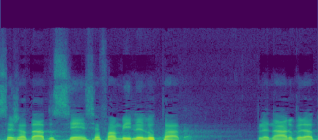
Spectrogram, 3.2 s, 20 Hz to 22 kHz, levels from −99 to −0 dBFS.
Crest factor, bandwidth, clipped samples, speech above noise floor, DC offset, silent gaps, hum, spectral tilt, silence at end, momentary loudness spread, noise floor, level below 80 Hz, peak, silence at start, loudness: 18 dB; 14 kHz; under 0.1%; 38 dB; under 0.1%; none; none; -7 dB/octave; 0 s; 8 LU; -57 dBFS; -58 dBFS; -4 dBFS; 0 s; -21 LUFS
